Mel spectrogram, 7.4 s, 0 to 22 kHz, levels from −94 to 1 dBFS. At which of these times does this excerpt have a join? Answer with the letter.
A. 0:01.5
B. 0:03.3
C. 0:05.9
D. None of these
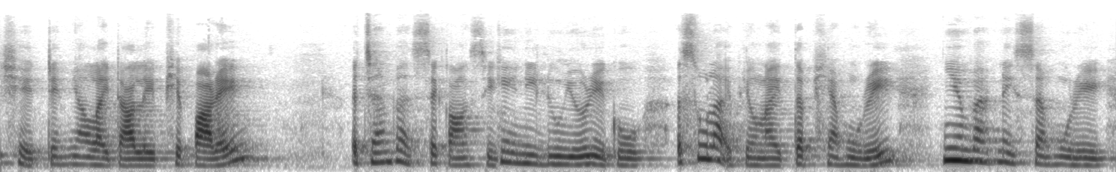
B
